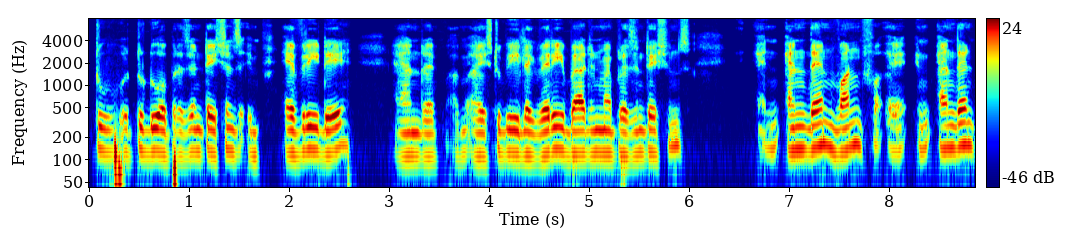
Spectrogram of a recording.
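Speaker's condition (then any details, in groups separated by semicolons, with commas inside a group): Stuttering; stuttering since birth, cause unknown, fluency shaping and reading practice in first two therapy sessions; Mumbai self-help group member, more comfortable speaking, says has found voice; stutters when speaking; repeated words, prolonged sounds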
